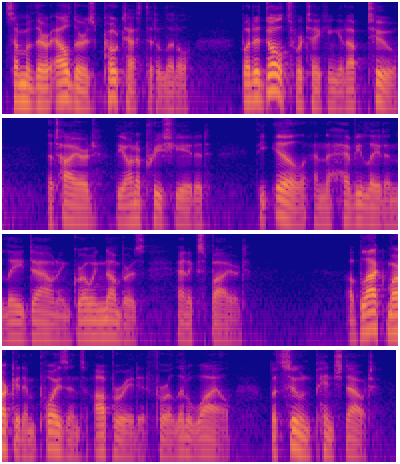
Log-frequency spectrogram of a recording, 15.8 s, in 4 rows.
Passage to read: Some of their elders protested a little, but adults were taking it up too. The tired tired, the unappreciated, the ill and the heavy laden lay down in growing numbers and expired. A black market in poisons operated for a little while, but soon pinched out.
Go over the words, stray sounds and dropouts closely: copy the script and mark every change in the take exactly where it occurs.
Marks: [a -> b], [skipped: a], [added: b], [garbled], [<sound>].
Some of their elders protested a little, but adults were taking it up too. The tired [skipped: tired,] the unappreciated, the ill and the heavy laden lay down in growing numbers and expired. A black market in poisons operated for a little while, but soon pinched out.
